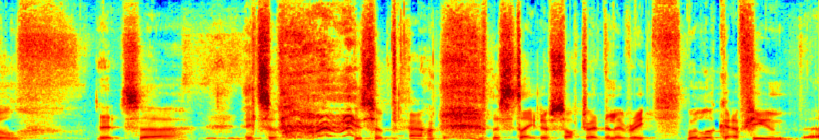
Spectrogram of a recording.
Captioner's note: chuckles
